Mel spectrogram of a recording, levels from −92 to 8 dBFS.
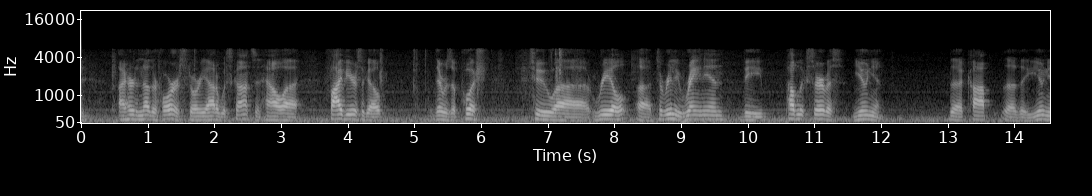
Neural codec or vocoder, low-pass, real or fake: none; 5.4 kHz; real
